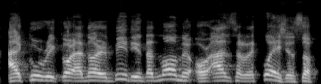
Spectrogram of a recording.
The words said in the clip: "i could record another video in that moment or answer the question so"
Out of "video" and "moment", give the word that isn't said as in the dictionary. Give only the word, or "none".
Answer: video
